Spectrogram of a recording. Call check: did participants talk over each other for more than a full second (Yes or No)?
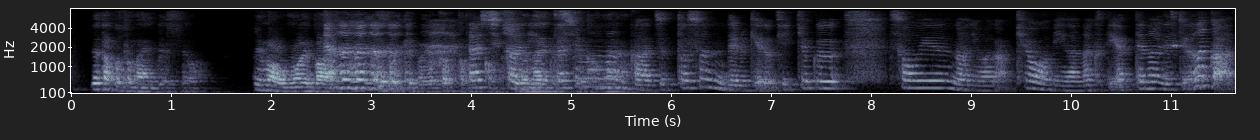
Yes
